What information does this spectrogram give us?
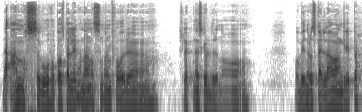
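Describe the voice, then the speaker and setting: A man's voice: mid-range voice, flat delivery, gravelly. A man co-hosting a podcast, giving blunt, earthy opinions in casual chat with plenty of fillers. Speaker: podcast co-host, football fan.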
